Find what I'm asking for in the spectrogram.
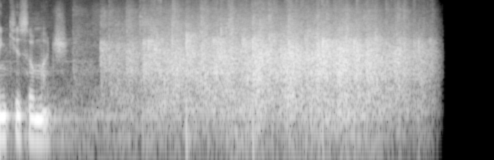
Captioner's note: applause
